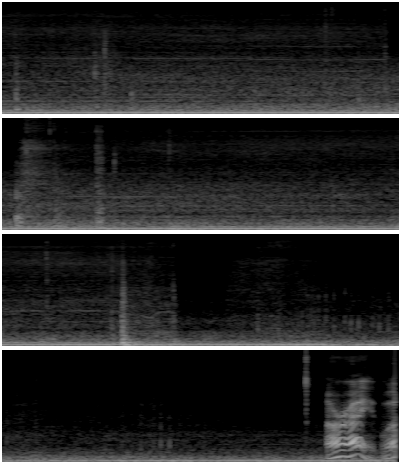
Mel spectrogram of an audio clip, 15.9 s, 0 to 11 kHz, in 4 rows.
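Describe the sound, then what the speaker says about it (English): An electric sunroof on a 100 series vehicle tilts down and then slides open, its motor whirring steadily under a low cabin hum, with a brief mechanical clunk near the end and no talk. "Sunroof is tilted up. We're going to tilt it down and then one touch it open."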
